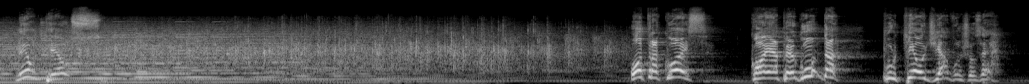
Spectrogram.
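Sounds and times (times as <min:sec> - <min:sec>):
speech: 0:00.2 - 0:01.8, 0:06.3 - 0:10.1
crowd clapping: 0:00.2 - 0:06.7.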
